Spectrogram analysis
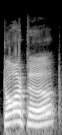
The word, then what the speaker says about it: daughter: We when we pronounce this word daughter, there's no sound of g and h in it.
